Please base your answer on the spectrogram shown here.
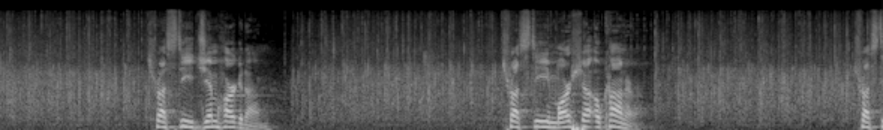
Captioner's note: applause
